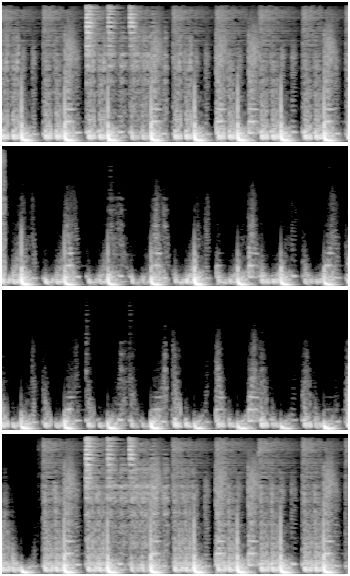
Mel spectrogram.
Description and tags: Only the built in filter was used.This sample is a rhythmic loop running through the Trance Gate pattern gate and built in filter with LFO.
